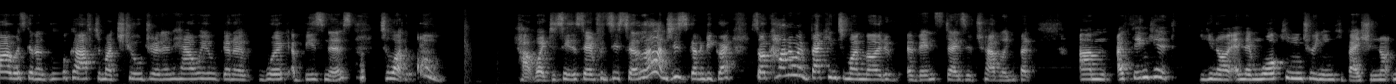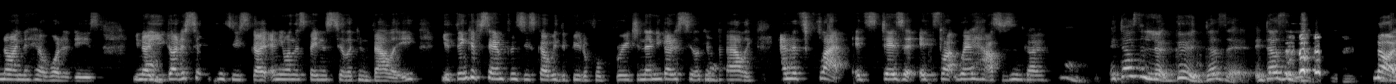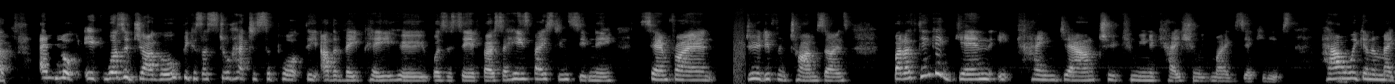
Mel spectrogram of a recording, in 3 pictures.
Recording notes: This episode was recorded live for The Miss Jones PA Virtual Showcase last month.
